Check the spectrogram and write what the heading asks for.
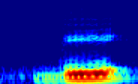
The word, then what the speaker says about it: the: দা উচ্চারিত হয় যখন পরবর্তী শব্দ ব্যঞ্জন ধ্বনি দিয়ে শুরু হয়, অর্থাৎ কনসোনেন্ট দিয়ে শুরু হয়।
